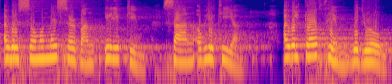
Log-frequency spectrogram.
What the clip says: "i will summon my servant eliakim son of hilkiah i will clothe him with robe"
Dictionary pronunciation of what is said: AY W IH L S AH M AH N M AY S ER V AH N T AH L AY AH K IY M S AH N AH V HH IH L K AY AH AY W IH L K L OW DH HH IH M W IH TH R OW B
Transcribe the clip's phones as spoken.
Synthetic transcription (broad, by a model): AY W IH L S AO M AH N M AY S ER V AH N T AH L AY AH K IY M S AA N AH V HH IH L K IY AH AY W IH L K L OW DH HH IH M W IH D R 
